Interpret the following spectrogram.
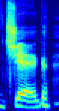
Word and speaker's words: jig: Did we just clear it up whether it is gig or jig? It is jig.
